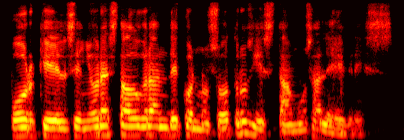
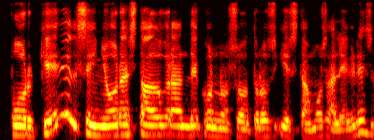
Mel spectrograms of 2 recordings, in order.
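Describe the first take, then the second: First: It is read as a statement. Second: It is read as a question.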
